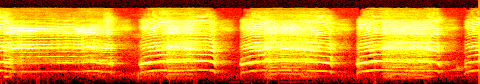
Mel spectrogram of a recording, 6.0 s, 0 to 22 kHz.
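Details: Baby girl with colic, before gripe water: loud, high-pitched, sustained infant wails in long repeated bursts, about one every 1.5 seconds; infant colic crying.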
